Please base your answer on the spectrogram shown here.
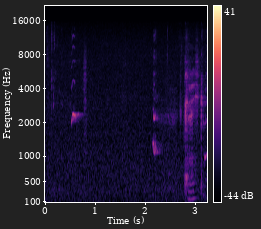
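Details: Miniature Pinscher puppies from the Teufelseck litter playing in their box, giving brief high, thin whistled squeaks, one dipping downward, followed by a short burst of scuffling rattle.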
